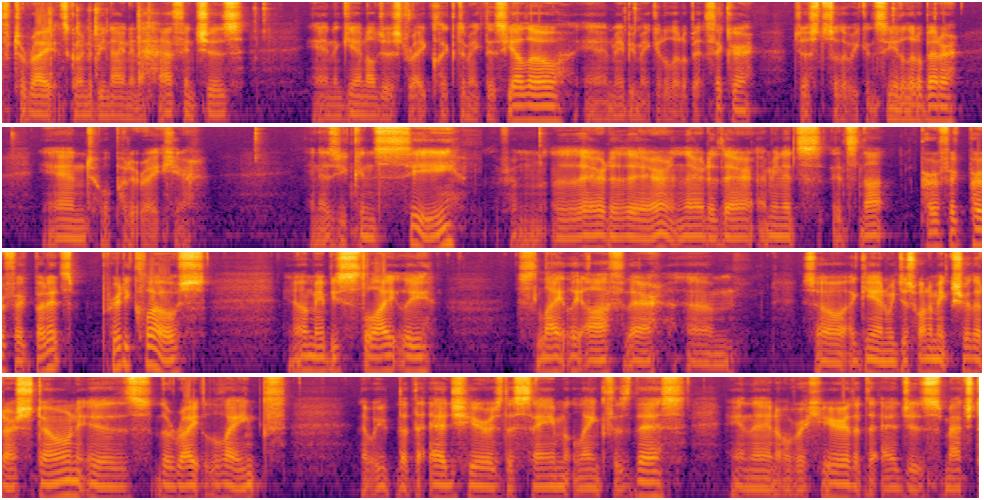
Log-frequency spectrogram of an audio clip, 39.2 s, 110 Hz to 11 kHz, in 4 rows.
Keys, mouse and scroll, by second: 0.5-1.5 typing, 2.6 click, 4.0 right click, 6.3 click, 16.0-16.4 scroll down 1, 17.3 scroll up 1, 18.1 scroll down 1, 19.5 scroll up 1, 20.8-21.4 scroll up 1, 24.0-25.4 scroll down 1, 25.5-26.0 scroll up 1, 26.1 scroll down 1, 30.2 scroll up 1, 34.6 click, 35.5-35.9 scroll down 1, 36.9 scroll up 1.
